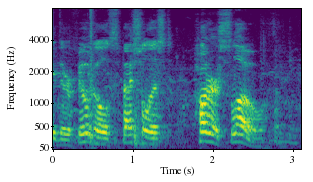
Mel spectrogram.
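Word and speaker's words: Slouh: right will be their field goals specialist hunter slow it's spelled s-l-o-u-h hunter slow so how will start out moving left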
